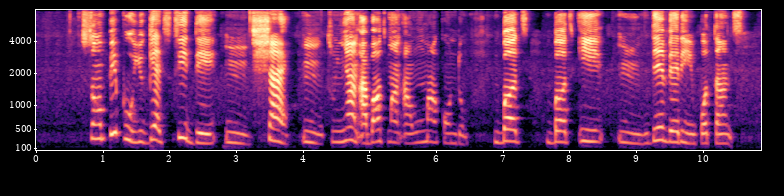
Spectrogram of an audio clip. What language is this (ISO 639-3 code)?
pcm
